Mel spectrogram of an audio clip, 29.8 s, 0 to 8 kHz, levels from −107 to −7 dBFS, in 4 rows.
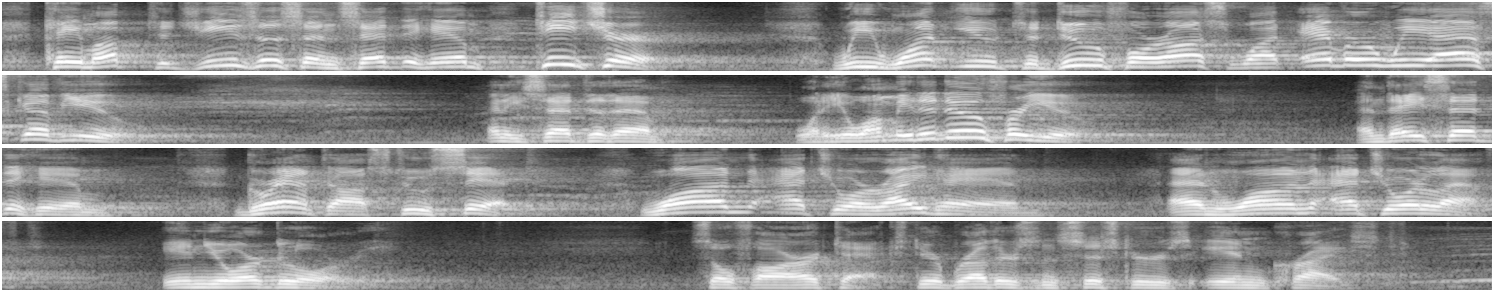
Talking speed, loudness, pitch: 135 wpm, -13 LUFS, 185 Hz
